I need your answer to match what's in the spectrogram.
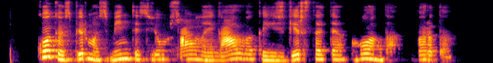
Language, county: Lithuanian, Panevėžys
